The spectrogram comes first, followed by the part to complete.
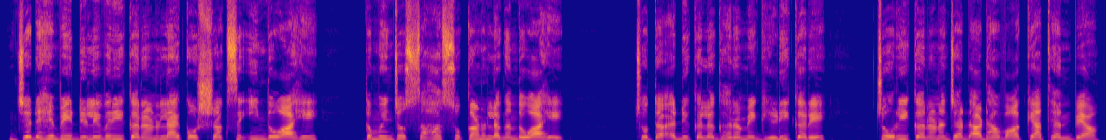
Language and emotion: Sindhi, fearful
